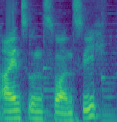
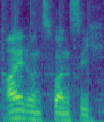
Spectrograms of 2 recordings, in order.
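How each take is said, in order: First: An s sound follows the first syllable. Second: No s sound follows the first syllable. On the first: The speaker calls it wrong. "Bukan einundzwanzig" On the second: The speaker calls it right. "S-nya dihilangin jadi einundzwanzig"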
